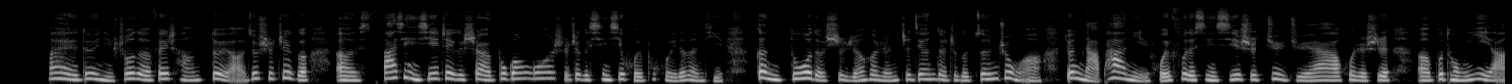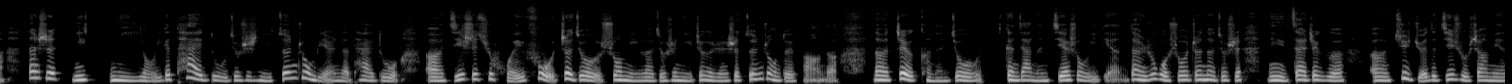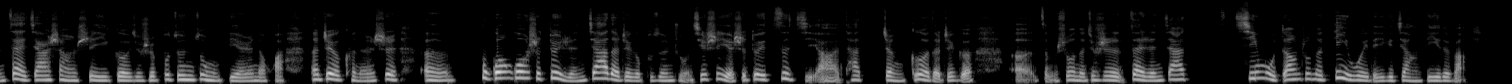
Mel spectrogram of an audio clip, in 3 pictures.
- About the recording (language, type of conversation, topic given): Chinese, podcast, 看到对方“已读不回”时，你通常会怎么想？
- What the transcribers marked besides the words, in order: none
